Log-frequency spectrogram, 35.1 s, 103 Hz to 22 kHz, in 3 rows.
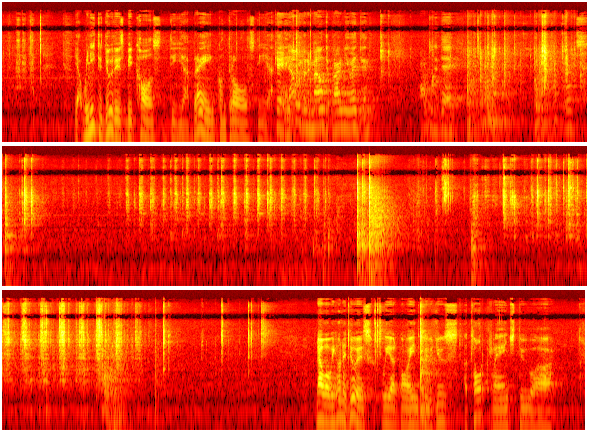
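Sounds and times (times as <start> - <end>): socket ratchet clicking: 27.8 - 28.8.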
